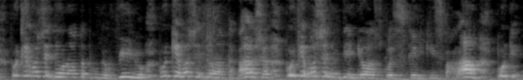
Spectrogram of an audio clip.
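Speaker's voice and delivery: high, loud, furious questions; angry shouting father. Acted. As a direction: yell at the teacher over the grade. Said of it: "começou a gritar tanto com a professora".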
